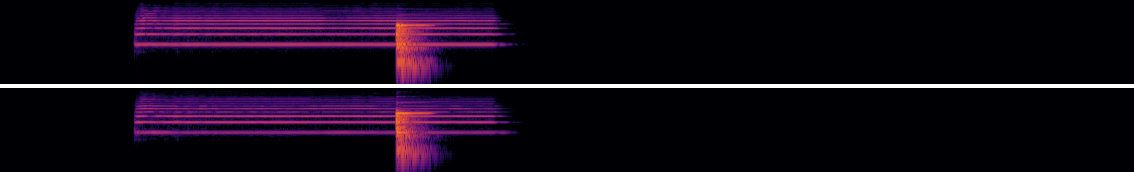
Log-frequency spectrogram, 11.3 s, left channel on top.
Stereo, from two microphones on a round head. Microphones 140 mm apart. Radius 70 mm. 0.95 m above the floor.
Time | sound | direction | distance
1.3 | a trumpet | 5° right (ahead or behind) | 0.6 m
4.0 | a piano | 45° right (ahead or behind) | 0.6 m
